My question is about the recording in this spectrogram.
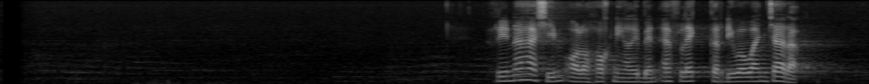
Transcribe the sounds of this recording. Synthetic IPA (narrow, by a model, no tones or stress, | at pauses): rinaɦaʃimɔlɔɦɔk̚niŋalibɛnɛflɛkːərdiwawaɲt͡ʃaɾa̰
